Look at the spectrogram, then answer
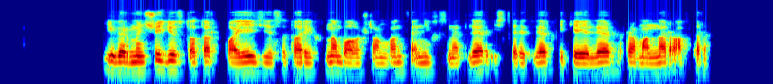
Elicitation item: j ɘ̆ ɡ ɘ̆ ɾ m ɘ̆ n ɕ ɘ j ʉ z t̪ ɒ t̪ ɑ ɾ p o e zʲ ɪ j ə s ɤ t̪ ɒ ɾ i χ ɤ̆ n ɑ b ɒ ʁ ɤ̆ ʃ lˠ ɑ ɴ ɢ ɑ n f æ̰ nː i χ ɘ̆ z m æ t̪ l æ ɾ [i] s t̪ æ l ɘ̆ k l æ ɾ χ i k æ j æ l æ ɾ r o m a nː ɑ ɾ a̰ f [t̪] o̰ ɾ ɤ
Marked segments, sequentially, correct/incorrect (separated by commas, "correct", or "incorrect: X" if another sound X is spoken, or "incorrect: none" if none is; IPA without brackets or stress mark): correct, correct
